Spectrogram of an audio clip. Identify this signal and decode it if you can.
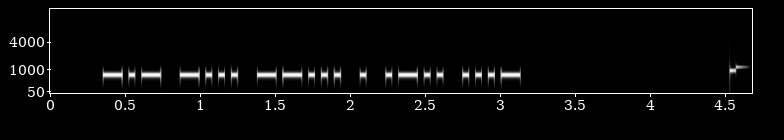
Morse code, heard as a keyed tone, about 28 wpm, 700 Hz. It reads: KB7ELV
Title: USA Call Signs - 6 Characters - 2x Character Spacing - 28wpm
